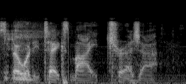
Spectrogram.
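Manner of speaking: deep, villainous, evil dragon voice. Voicing a character who has gotten more evil: evil dragon voice. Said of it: "I think this is his dragon voice".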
